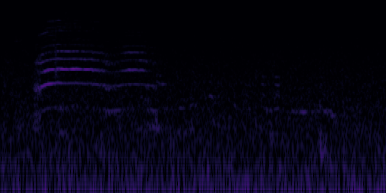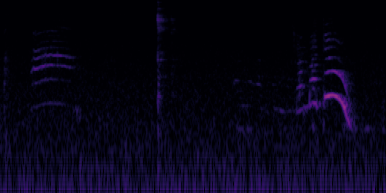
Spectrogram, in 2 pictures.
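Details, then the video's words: At feeding time indoors, the tomcat Tigroo calls eagerly: a long wavering meow, then a shorter one several seconds later and a final brief upturned mew, with a sharp click and a quiet room behind. "Chat qui parle / 話をする猫"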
